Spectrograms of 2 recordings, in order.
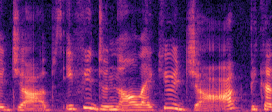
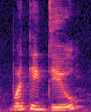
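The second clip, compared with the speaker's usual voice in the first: ordinary talk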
